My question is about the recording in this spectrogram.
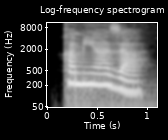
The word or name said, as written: ख़मियाज़ा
